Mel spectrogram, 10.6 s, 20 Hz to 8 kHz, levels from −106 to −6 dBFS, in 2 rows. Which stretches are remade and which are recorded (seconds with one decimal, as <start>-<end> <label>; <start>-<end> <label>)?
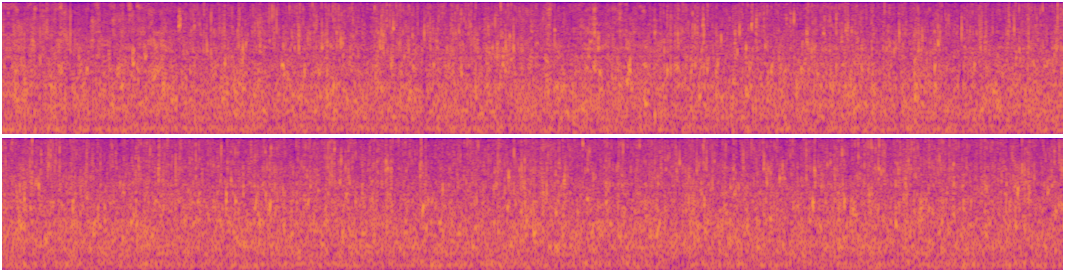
0.0-0.9 remade; 0.9-2.6 recorded; 2.6-3.3 remade; 3.3-10.6 recorded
